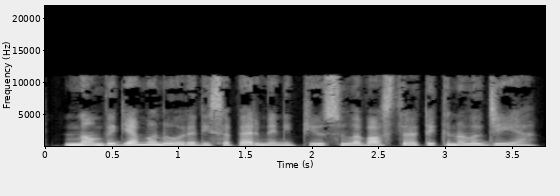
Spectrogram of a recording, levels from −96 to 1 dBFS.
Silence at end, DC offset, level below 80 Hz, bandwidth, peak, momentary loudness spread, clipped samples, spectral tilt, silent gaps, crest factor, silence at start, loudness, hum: 0.1 s; under 0.1%; -58 dBFS; 11.5 kHz; -4 dBFS; 6 LU; under 0.1%; -4 dB/octave; none; 18 dB; 0.15 s; -20 LUFS; none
